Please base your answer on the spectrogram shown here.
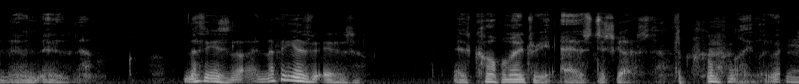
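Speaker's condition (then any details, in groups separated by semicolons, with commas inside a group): Parkinson's disease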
